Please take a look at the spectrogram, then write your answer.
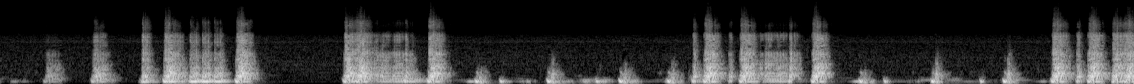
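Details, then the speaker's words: Music through a speaker box with a raspy buzz on each bass hit; pressing the cabinet stops it: loose, opened-up wooden enclosure panels, not a bad speaker. "quando eu aperto ela o barulho o barulho para quando eu solto continua Quer dizer então que essa caixa está trabalhando aberta tá ela tá aberta aqui"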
